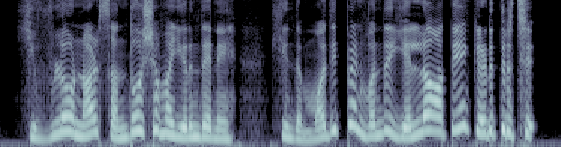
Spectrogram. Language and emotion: Tamil, angry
